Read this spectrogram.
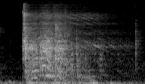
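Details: VW LT35 diesel van laid up four years, new starter fitted, oil filter leak just fixed: a short burst of starter cranking that dies away without catching; crank, no start, air in the fuel system.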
